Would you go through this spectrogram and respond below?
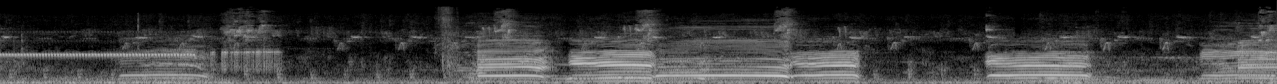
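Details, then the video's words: Several cows on a green pasture hill in the afternoon moo in overlapping bursts. A steady high whistled tone sounds early on, then repeated rich, nasal moos, some rising then falling, continue to the end. "Sound of cows mooing up the green pasture hill in the afternoon"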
